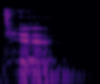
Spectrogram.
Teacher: So ter, the R is almost like W.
